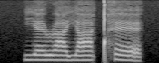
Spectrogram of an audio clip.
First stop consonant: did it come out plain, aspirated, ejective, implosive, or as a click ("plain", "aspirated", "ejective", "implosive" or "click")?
click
